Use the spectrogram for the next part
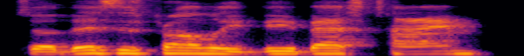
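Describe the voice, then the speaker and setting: A man's voice: a little high, steady tone, brisk. A man hosting a live currency trading room, explaining chart moves in a casual, joking way and laughing often.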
